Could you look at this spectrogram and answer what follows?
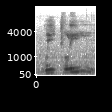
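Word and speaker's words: Whateley: It was pronounced Wheatley.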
